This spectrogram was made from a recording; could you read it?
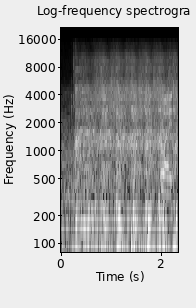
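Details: Mitsubishi 3000GT VR4 twin-turbo 6G72 DOHC, new engine on stock ECU, injectors and new plugs, about 60 cranking fuel pressure: starter spins steadily but never fires; spark present, owner suspects spark timing off.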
